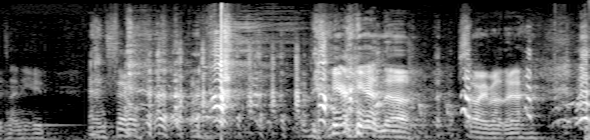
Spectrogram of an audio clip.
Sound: audience laughing

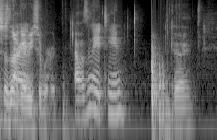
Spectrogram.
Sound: die clatters

